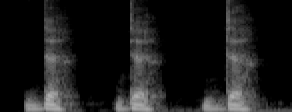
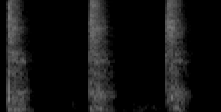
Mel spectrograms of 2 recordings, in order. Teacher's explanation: That's a vibration because it is voiced, d, d, d. Whereas tap is t, t, t. And there is no vibration. If you feel a vibration, it's not because of the t, but because of the tap, t, t, tap.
